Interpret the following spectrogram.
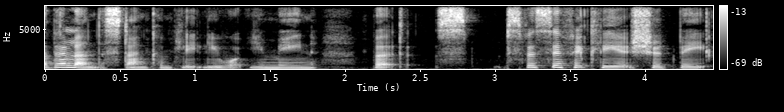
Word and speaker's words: mi: me here it's not my the E the I in Spanish is pronounced as an e so it's me my mot letter if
